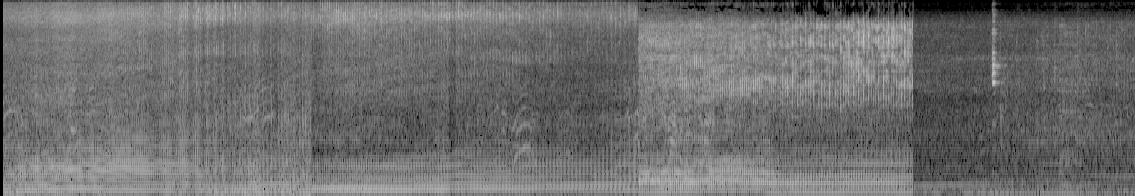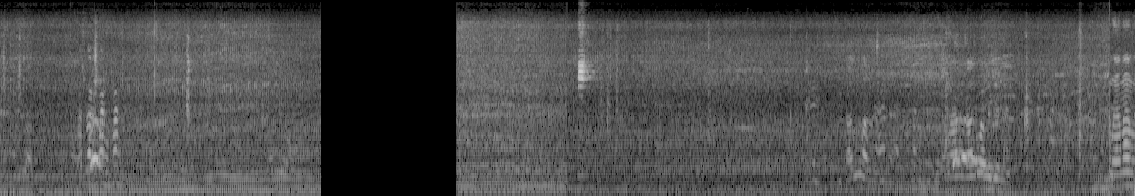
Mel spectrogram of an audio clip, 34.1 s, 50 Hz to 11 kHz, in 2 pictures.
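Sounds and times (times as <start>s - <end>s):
motorcycle and car engines revving: 0.0s - 21.8s, 23.9s - 25.6s, 29.8s - 32.2s, 32.8s - 34.0s.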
